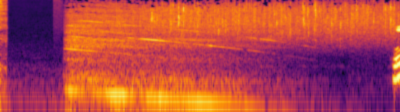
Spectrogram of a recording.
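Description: Sound effect of a time machine arriving: after about a second of dead silence, a low rumble with slowly falling whistling tones comes in and fades out over about four seconds, over steady rainfall.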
